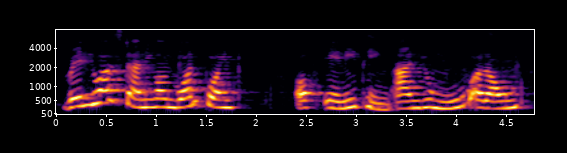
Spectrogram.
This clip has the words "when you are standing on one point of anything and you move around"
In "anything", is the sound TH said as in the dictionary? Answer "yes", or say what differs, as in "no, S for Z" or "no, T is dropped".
no, T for TH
